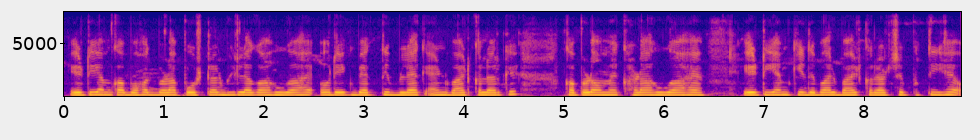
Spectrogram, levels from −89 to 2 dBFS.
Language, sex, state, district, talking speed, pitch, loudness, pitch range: Hindi, female, Bihar, Darbhanga, 195 wpm, 215 Hz, -16 LUFS, 210-220 Hz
